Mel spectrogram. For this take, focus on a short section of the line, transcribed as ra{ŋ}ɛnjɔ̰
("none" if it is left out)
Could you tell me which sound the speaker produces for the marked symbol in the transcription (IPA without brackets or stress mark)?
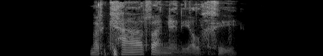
ŋ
